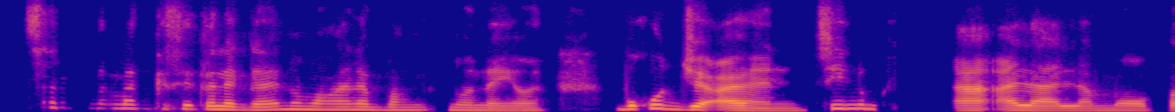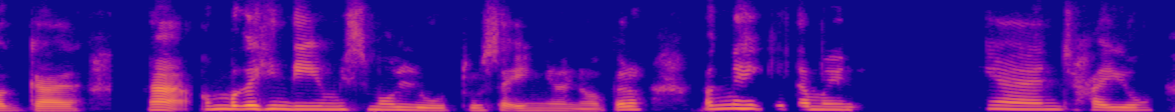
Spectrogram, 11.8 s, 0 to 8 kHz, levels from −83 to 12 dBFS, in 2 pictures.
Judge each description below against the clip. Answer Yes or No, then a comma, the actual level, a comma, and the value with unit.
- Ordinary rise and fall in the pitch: No, wide, 6.5 semitones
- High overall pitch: Yes, high, 205 Hz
